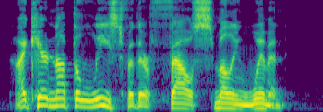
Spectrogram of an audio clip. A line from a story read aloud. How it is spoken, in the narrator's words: Kemp blustered, purposefully raising his voice so that Wulfgar and Revjak could hear him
